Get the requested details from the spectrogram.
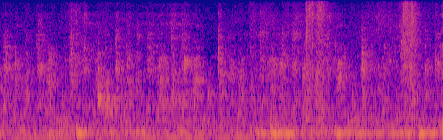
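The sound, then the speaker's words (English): A dog laps water in quick, wet, repeated splashes, a steady rhythm of soft slurps set a little back from the listener over a low background hum. “You can hear him drinking water.”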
